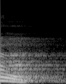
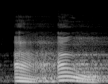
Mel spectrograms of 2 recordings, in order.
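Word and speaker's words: أَأَنتُمْ: am nahnuzzariun a Antum ada dua huruf hamzah Ya seperti yang tadi tidak boleh kita lunakkan tetapi kita putus bacanya a A ang Aang tidak boleh Ang tetapi A ang Aum nun sukun bertemu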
